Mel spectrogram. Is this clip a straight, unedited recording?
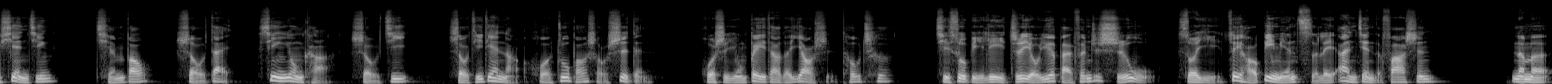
no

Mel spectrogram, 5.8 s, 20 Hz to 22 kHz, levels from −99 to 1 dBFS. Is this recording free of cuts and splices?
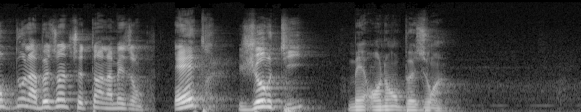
no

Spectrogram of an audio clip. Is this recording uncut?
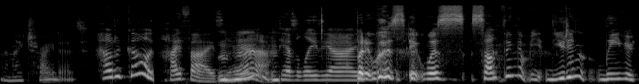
no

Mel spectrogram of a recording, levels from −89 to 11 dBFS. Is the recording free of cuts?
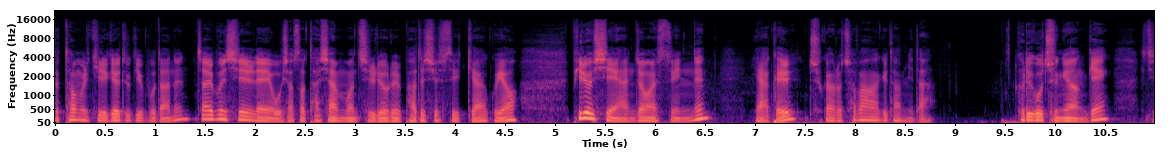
yes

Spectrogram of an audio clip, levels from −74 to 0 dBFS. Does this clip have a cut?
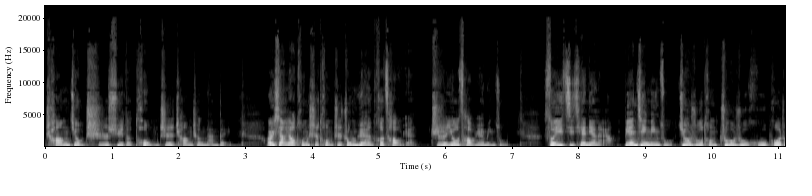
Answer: no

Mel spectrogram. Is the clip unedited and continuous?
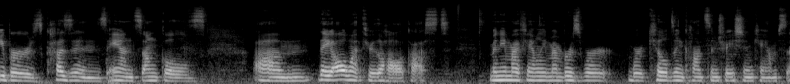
no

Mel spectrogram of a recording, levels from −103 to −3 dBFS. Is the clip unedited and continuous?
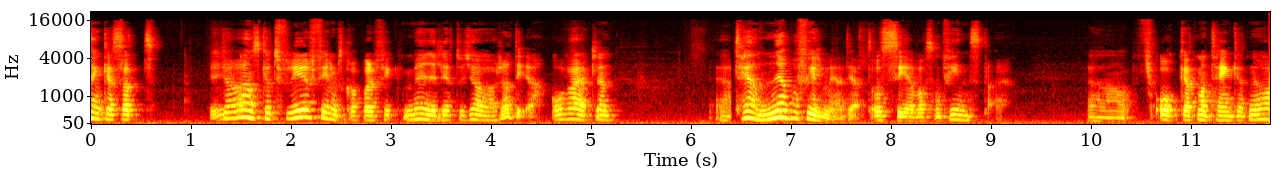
no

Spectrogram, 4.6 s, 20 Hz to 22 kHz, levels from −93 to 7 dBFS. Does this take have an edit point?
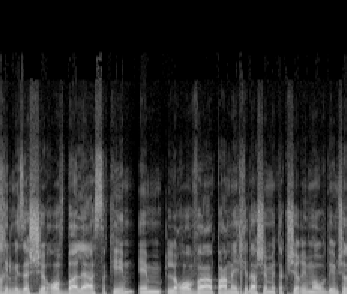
yes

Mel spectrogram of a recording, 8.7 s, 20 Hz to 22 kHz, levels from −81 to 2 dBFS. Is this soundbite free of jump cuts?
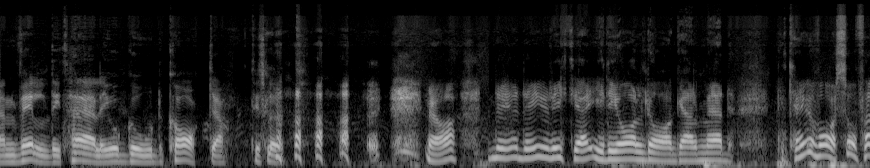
no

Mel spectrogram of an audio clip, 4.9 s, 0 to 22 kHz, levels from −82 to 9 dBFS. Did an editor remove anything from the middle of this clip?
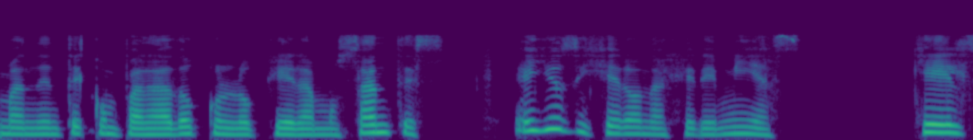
yes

